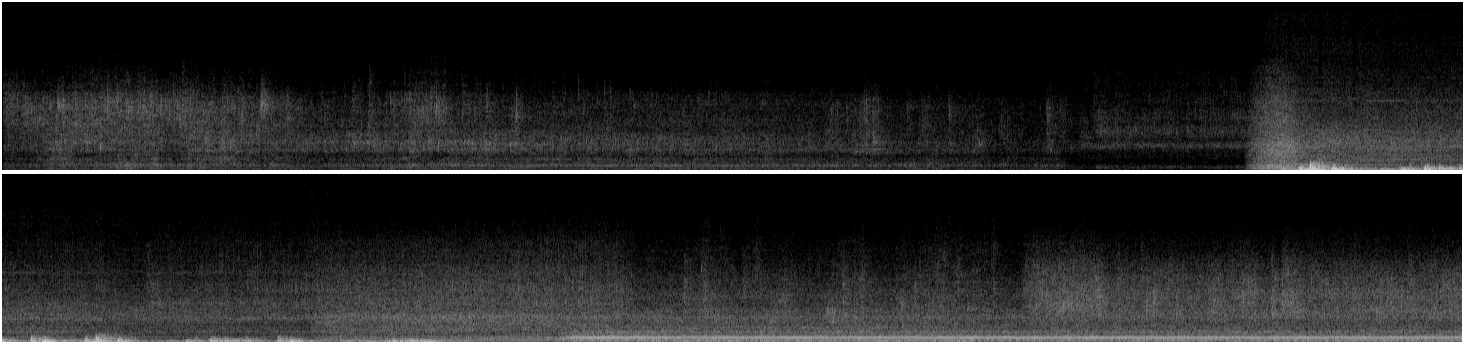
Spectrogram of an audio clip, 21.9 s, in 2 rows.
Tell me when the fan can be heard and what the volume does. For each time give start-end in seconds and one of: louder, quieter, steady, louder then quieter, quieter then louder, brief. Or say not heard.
9.4-21.8 quieter.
